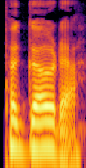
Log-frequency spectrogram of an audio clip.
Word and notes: pagoda: American English

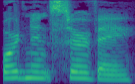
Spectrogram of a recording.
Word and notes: ordnance survey: American English

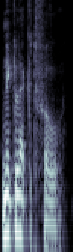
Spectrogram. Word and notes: neglectful: British English

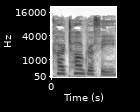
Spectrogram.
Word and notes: cartography: American English

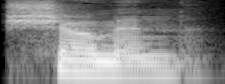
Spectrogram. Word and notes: showman: American English

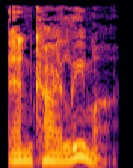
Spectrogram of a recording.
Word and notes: enchylema: British English

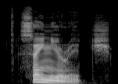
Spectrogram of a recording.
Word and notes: seigniorage: British English

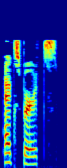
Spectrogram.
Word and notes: experts: British English

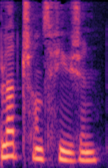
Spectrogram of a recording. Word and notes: blood transfusion: British English

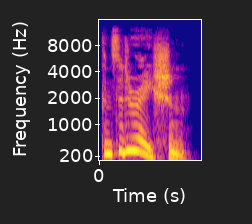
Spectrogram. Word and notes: consideration: British English

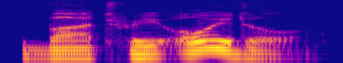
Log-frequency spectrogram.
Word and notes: botryoidal: British English

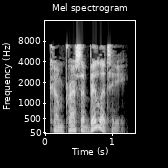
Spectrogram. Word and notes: compressibility: British English

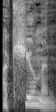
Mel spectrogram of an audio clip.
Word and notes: acumen: American English

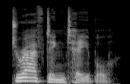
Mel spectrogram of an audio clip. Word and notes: drafting table: American English

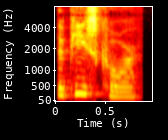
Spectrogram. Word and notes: peace corps: American English

